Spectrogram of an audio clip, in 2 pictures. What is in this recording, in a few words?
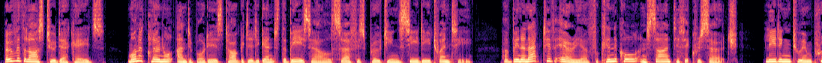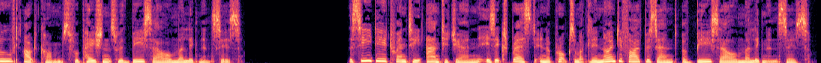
English UK F Medical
